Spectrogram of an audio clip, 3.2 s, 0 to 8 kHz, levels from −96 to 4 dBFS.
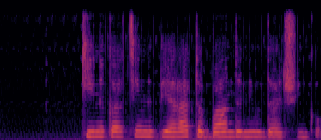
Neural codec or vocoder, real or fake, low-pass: codec, 16 kHz, 0.4 kbps, LongCat-Audio-Codec; fake; 7.2 kHz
